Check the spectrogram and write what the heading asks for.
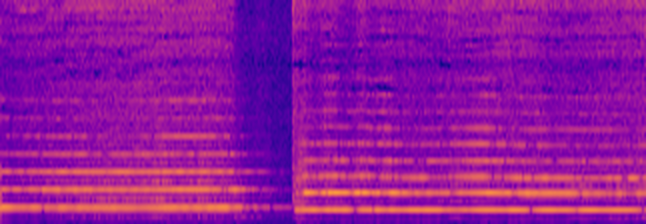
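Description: Concert flute playing two long held notes, the second a little lower than the first after a short break about two and a half seconds in. Each note sags slightly in pitch: the notes are bent between the semitones.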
